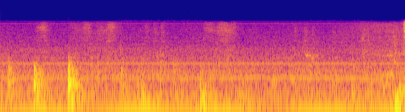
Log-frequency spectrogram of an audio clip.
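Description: Faint squeaks and rubbing strokes of a marker drawing on a whiteboard, short irregular strokes spaced across a quiet room with a steady low hum underneath, no talking.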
